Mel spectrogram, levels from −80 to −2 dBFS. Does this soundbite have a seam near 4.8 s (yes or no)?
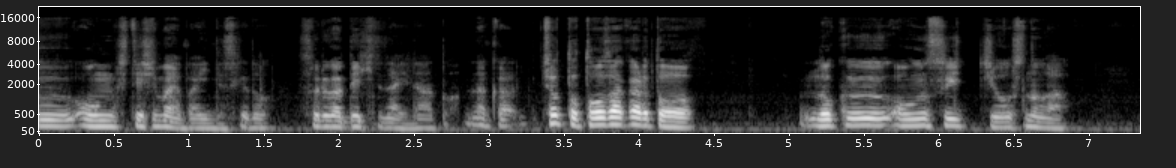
no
